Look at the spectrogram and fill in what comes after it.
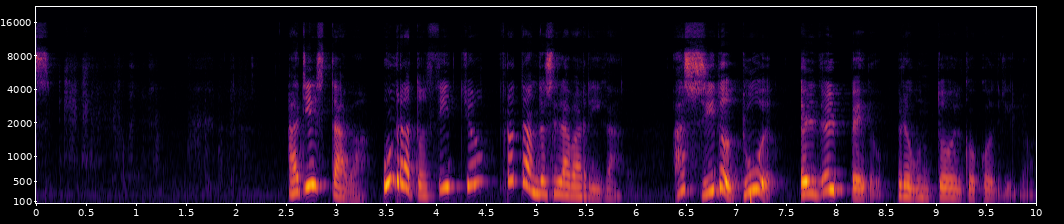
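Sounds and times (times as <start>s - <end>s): page turning rustle: 0.0s - 2.2s.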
